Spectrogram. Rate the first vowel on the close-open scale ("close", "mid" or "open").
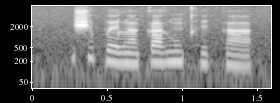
close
